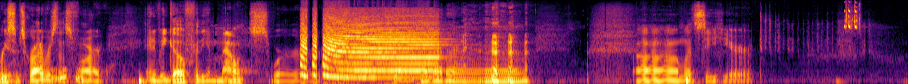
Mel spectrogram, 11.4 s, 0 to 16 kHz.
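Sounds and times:
speech: 0.0s - 6.8s, 7.9s - 9.7s
laughter: 5.3s - 6.7s
crickets chirping: 10.5s - 10.8s.

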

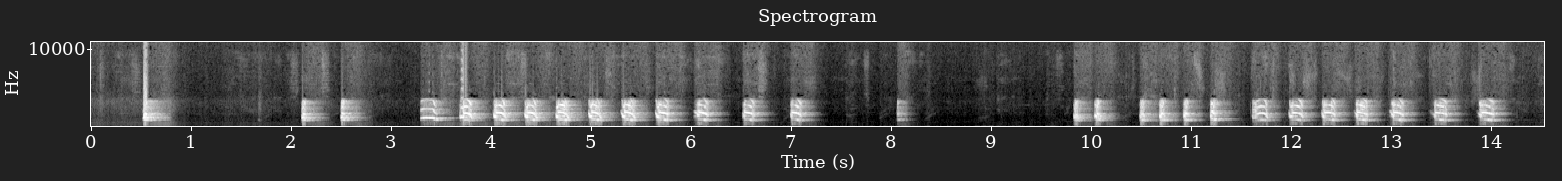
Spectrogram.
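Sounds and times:
tube turkey call blown in raspy loud yelps: 0.5s - 0.8s, 2.1s - 7.3s, 9.8s - 14.2s.

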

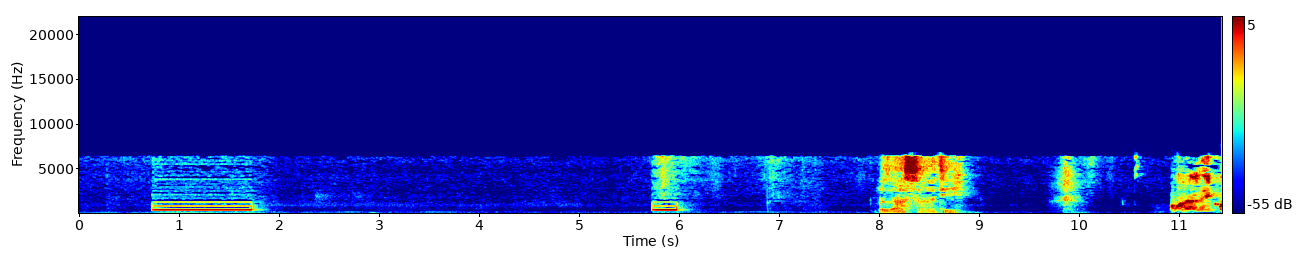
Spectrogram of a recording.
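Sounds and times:
outgoing phone call ringing tone via messaging app: 0.7s - 1.9s, 5.7s - 6.2s
speech: 8.3s - 9.0s, 11.2s - 11.4s.

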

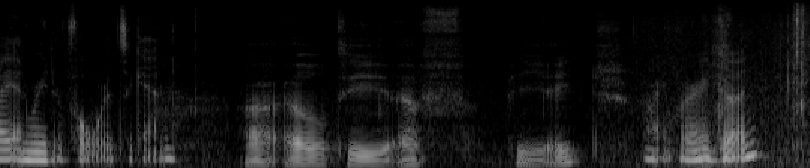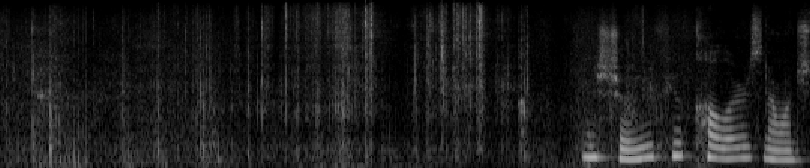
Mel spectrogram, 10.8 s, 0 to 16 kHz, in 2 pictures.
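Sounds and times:
speech: 0.0s - 5.9s, 9.3s - 10.7s
crinkling of plastic gloves and doctor's coat during a medical exam: 4.3s - 10.7s.

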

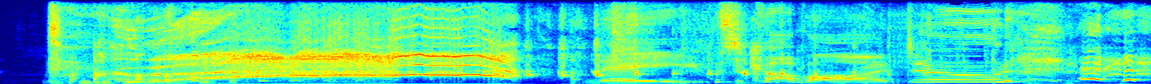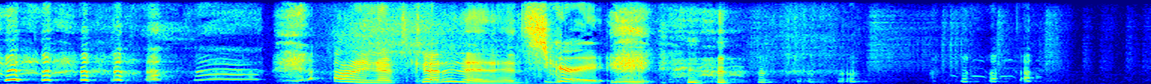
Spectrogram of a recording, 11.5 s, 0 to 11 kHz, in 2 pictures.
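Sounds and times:
laughter: 0.2s - 7.4s, 8.8s - 11.0s
speech: 0.3s - 1.3s, 3.0s - 5.9s, 7.4s - 9.6s
person letting out a long high-pitched scream: 0.6s - 3.1s.

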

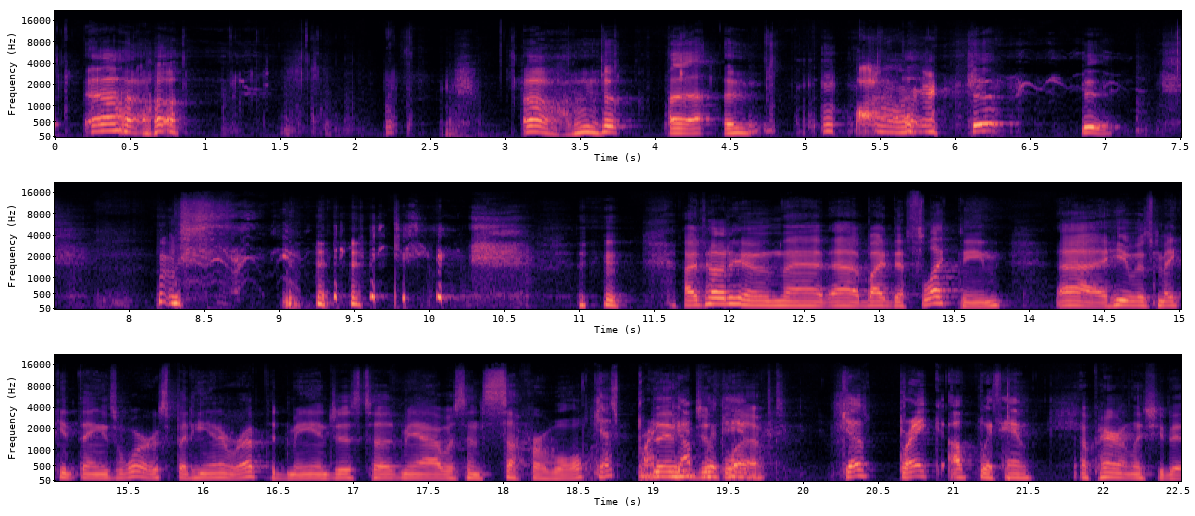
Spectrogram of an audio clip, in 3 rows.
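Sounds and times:
speech: 0.0s - 1.0s, 3.1s - 7.1s, 8.3s - 8.8s, 11.7s - 22.5s
person making exaggerated wet chewing and munching noises: 0.0s - 6.2s
person grunting and snickering: 0.1s - 1.2s, 3.1s - 7.2s
laughter: 5.4s - 7.2s, 8.2s - 10.4s.

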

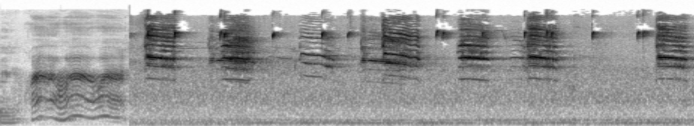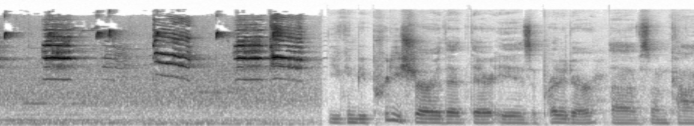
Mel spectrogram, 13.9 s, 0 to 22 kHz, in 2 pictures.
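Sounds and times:
speech: 0.0s - 1.6s, 10.2s - 13.8s
several blue jays calling with harsh squawks: 1.3s - 10.2s.

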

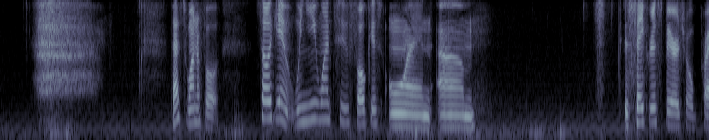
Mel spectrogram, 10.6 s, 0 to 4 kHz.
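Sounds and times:
single slow deep breath during calm spiritual practice: 0.5s - 2.5s
speech: 2.6s - 7.2s, 9.6s - 10.6s.

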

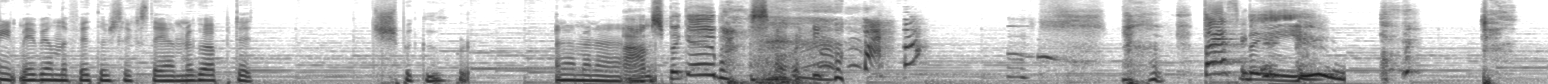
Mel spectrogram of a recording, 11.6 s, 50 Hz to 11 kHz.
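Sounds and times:
speech: 0.0s - 2.0s, 2.8s - 3.6s, 4.3s - 6.8s, 8.4s - 10.5s
laughter: 5.4s - 7.0s, 7.6s - 10.1s
short dry human coughs: 5.5s - 6.9s, 9.7s - 11.5s.

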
